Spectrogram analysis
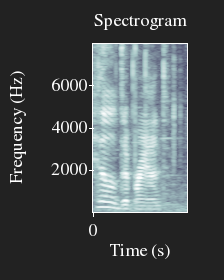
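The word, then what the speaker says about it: Hildibrand: It's pronounced Hild de Brand.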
